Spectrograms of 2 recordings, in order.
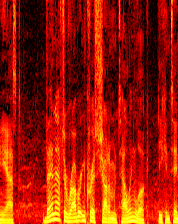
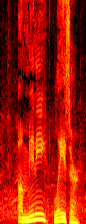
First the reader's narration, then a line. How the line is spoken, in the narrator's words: Rennie replied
